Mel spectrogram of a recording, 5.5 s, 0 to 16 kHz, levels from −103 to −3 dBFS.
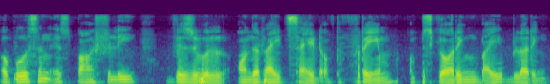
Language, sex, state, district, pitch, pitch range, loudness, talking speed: English, male, Sikkim, Gangtok, 105 Hz, 100-115 Hz, -19 LUFS, 165 wpm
